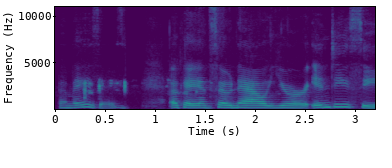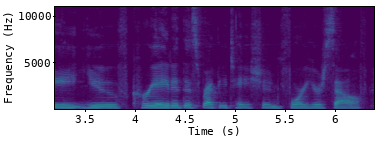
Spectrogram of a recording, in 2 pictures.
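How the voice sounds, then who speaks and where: A woman hosting a podcast interview, warmly enthusiastic and affirming toward her guests. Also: medium pitch, steady tone, a little slow, a little hiss or hum. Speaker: podcast host.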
